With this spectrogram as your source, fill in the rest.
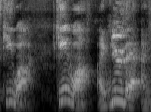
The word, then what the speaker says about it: quinoa: first you'll never get it wrong again it's kiwa quinoa i knew that i knew it i've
